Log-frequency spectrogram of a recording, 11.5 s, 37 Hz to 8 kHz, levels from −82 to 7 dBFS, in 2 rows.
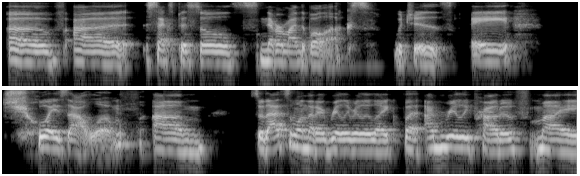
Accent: American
